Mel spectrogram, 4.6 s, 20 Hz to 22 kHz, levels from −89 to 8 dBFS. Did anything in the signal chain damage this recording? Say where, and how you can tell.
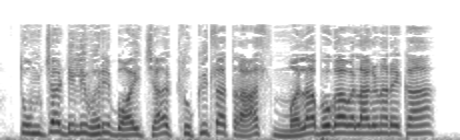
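Yes, at the codec stage. Throughout the speech there is nothing above 10.5 kHz, and the remaining treble sounds hissy and grainy, with roughened tones and blurred attacks. This is likely Vorbis compression at a low rate, fitting roughly 32 kbps, where coarse treble quantisation replaces fine detail with noise.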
